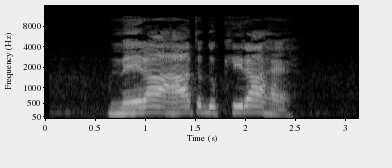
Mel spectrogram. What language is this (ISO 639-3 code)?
ssi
